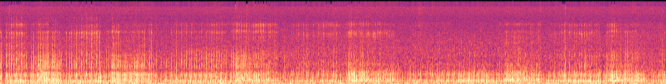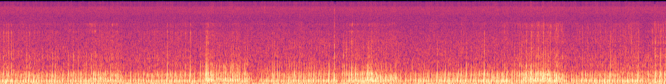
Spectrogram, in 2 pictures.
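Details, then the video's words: Domestic cat purring steadily, a calming sound; low rumbling vibration with pulses in rhythmic cycles of inhalation and exhalation, continuous throughout with no other clear sounds. "Purring cat | Calming Relaxing Nature Sound"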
